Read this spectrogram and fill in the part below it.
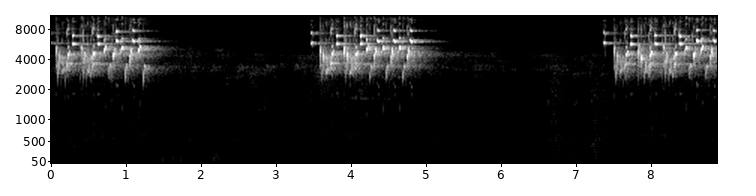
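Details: European goldfinch, sex disputed among experienced breeders, singing continuously: three bright bursts of rapid twittering, jingling notes, each lasting about a second or more, separated by short quiet gaps, with faint background hum.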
